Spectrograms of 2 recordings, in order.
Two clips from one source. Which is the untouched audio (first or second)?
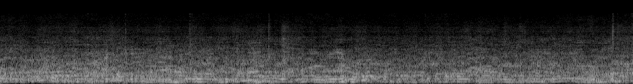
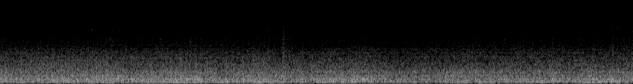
second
